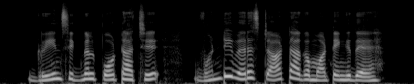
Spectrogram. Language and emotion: Tamil, fearful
